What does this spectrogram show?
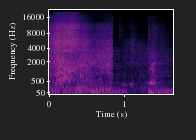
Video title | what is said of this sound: Dropped the Tank, Replaced Everything… But Now the Bronco Won’t Run | It's actually not evaporated that much, so that's good. Unless we can hear it sloshing around in there.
